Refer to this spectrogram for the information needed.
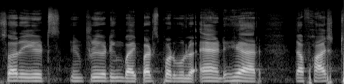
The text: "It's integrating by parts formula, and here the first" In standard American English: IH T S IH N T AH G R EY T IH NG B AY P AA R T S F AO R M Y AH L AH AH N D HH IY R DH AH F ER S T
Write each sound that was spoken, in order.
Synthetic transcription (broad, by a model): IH T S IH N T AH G EY T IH NG B AY P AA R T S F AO R M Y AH L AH AH N D HH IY R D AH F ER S T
